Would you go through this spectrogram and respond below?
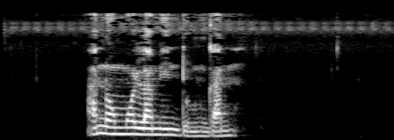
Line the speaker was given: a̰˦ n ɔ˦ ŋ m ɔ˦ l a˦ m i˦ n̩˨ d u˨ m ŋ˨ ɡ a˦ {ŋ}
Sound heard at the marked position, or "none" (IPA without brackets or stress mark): n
